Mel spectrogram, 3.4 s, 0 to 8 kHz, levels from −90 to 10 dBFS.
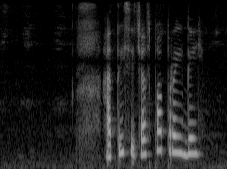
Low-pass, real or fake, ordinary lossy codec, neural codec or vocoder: none; real; none; none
